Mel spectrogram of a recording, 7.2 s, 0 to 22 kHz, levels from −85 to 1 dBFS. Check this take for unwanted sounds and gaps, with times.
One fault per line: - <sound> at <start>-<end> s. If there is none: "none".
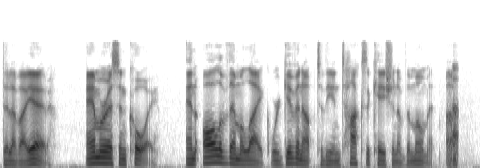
- laugh at 6.7-6.9 s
